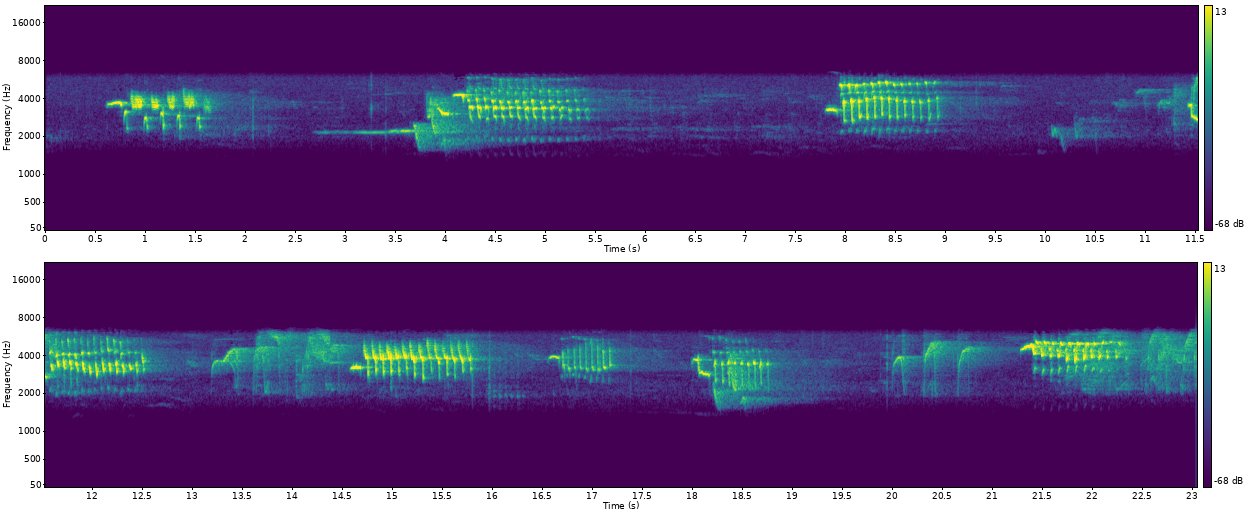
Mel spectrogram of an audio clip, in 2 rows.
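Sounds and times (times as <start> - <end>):
Japanese robin song: 0.6 - 2.0, 2.6 - 17.4, 18.0 - 19.3, 19.9 - 23.0.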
